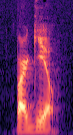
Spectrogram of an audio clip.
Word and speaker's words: Barguil: People that appear to be in the know pronounce it Barguil. – Barguil. Okay. – They say the L.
